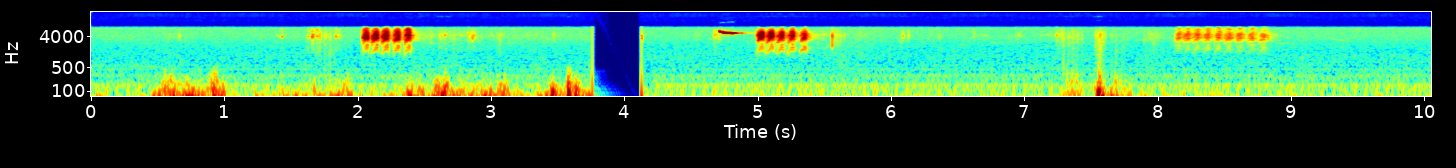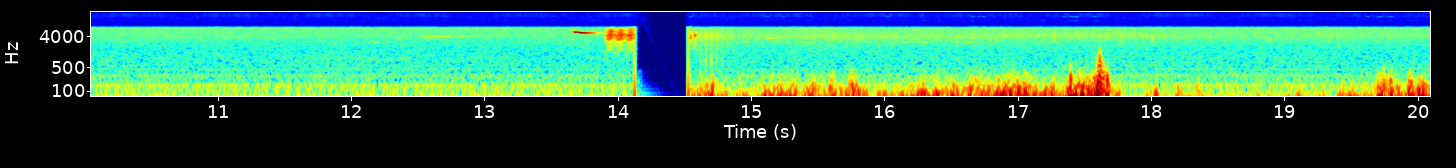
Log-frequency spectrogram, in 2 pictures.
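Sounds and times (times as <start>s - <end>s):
small birds chattering calls: 4.7s - 5.6s, 7.9s - 9.6s, 12.1s - 14.2s.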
